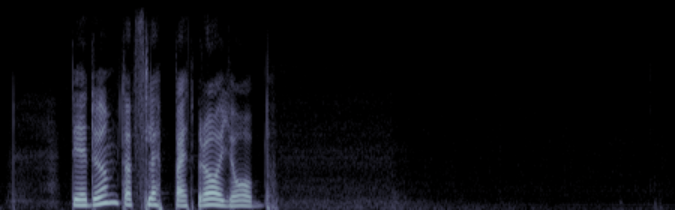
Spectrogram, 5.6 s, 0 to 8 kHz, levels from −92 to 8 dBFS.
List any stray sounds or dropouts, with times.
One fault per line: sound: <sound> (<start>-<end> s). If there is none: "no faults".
no faults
